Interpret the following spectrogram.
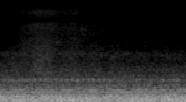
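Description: Steady low room rumble with no distinct events.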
